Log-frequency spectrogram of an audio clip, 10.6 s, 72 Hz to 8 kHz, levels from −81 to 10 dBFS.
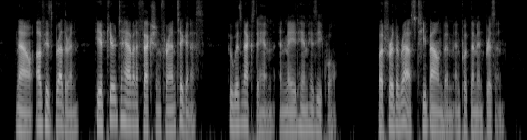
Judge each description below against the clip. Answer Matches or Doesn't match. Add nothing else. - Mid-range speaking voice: Doesn't match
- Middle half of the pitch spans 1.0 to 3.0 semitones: Doesn't match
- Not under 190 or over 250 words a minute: Matches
